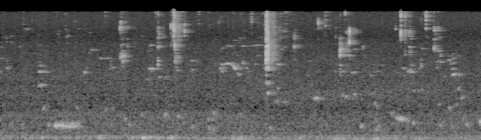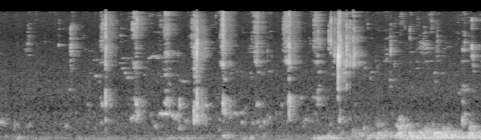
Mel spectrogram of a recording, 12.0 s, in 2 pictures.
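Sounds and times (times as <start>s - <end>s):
soft chewing: 0.1s - 12.0s
mouth clicks and wet smacks: 1.5s - 2.4s, 3.3s - 5.7s, 6.3s - 12.0s.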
